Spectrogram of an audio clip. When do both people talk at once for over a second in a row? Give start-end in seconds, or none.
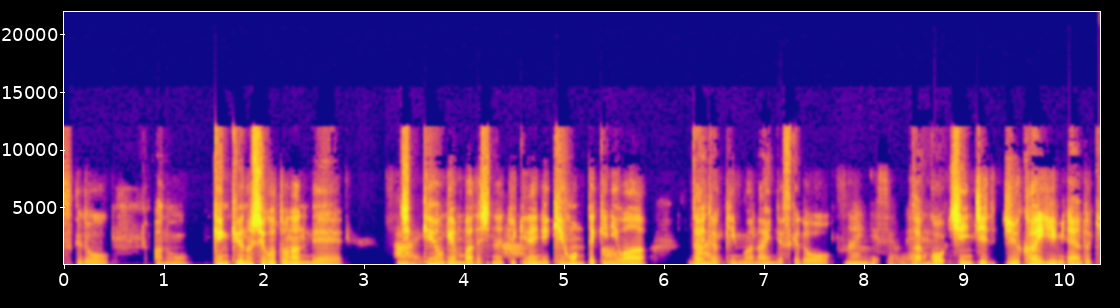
none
